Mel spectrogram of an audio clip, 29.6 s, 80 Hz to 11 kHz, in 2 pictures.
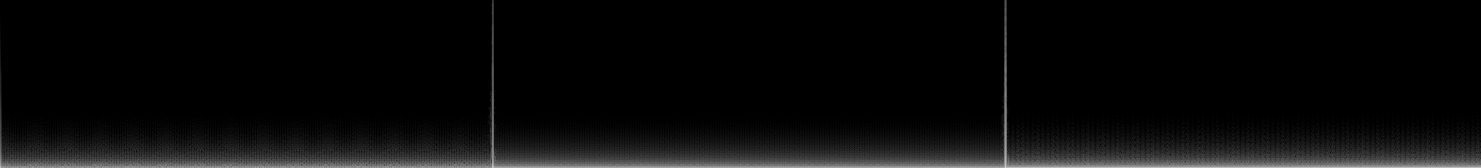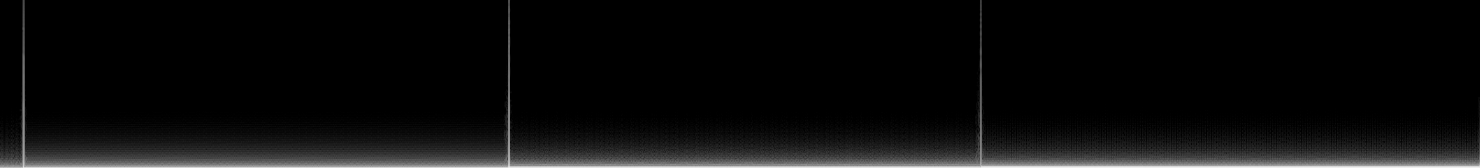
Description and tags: Bass Sine Sweep 20-70Hz
A Sine Wave Sweep that jumps 20Hz up to 70Hz made using Audacity
Originally made to test out my cars subwoofer
audacity, bass, bass-test, end, low, low-end, modulation, sine, sine-wave, sub-bass, subwoofer-test, sweep, synth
